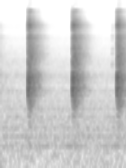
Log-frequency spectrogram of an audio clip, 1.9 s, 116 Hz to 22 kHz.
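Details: High-energy focused (not radial) shockwave therapy device for orthopedic care, applicator fired against the operator's own hand while parameters are varied: sharp, loud snapping pulses, three shots in about two seconds, roughly one every 0.7 seconds.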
